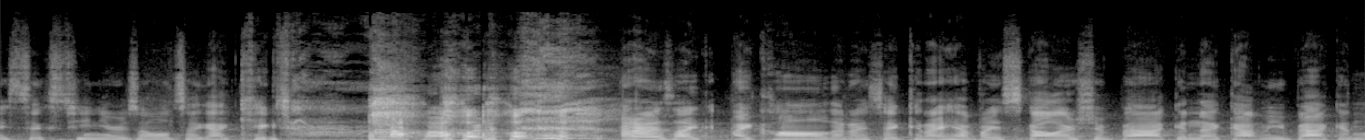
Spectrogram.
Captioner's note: laughs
